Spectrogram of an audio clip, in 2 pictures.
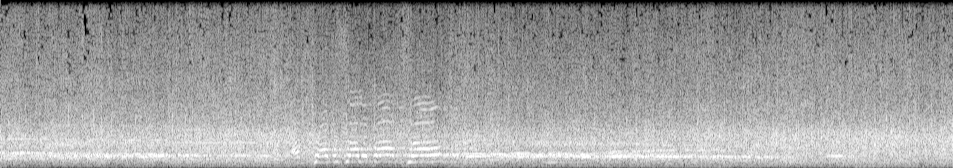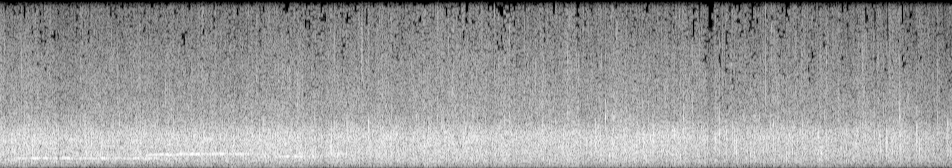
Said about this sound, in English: I really, really appreciate you coming out tonight. A big, huge round of applause for Holly Harrison-Mullane.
